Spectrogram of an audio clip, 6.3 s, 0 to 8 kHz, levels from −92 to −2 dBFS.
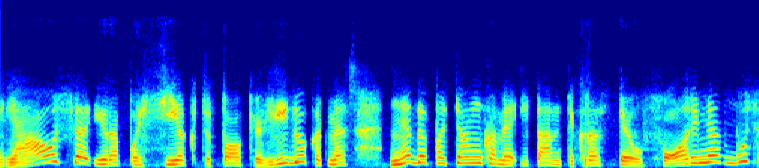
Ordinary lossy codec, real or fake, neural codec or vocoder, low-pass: AAC, 48 kbps; fake; autoencoder, 48 kHz, 32 numbers a frame, DAC-VAE, trained on Japanese speech; 7.2 kHz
